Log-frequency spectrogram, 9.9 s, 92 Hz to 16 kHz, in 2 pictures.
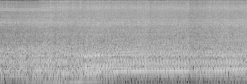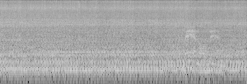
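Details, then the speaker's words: Holley tpot carburetor tested on a running engine in about 95-degree heat, choke turned off: steady, even idle with no stumble or hunting after bowl empty-and-refill check; carburetor judged perfect, normal idle. "whatsoever the carburetor is perfect I'd love to give you your money back and just keep it gladly put it on somebody else's car"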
